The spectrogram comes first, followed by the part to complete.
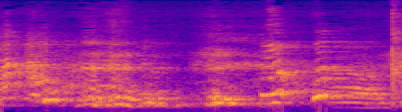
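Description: Several people laughing together, mixed with scraps of speech.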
